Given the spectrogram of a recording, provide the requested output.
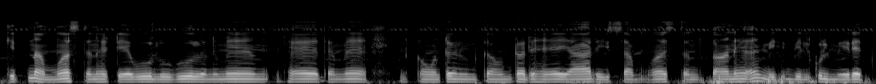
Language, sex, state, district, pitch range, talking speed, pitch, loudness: Hindi, male, Chhattisgarh, Balrampur, 115-125 Hz, 125 wpm, 120 Hz, -26 LUFS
